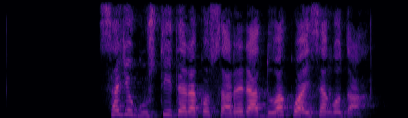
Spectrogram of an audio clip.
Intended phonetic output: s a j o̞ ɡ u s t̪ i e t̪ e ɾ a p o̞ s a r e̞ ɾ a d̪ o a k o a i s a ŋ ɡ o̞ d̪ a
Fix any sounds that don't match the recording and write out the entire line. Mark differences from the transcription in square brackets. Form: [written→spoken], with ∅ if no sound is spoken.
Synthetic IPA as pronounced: s a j o̞ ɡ u s t̪ i e t̪ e ɾ a [p→k] o̞ s a r e̞ ɾ a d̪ o a k o a i s a ŋ ɡ o̞ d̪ a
